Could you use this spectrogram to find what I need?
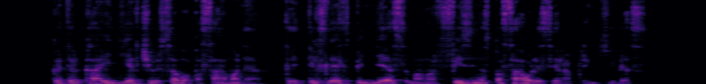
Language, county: Lithuanian, Kaunas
